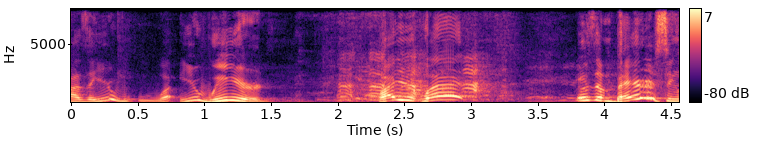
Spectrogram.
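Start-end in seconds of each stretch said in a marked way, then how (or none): 0.2-3.0 stammered, incredulous retold reaction; acted bewilderment. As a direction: play baffled and weirded out, stumbling for words. Acting his bewildered reply to girlfriend.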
